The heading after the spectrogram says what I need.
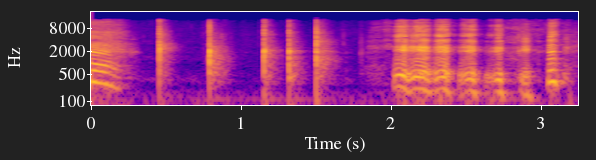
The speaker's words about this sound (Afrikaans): Kom ons speel Simon sê. Sê wat jy wil hê ek moet doen. Eh, uh, Simon sê, klap jou hande.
